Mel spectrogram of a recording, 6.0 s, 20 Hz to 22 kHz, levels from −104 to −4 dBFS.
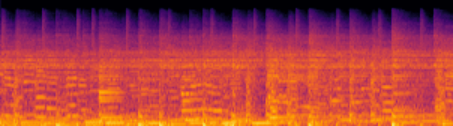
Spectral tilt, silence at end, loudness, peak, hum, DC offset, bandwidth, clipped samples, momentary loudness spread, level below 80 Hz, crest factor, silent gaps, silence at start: -6 dB/octave; 0 s; -22 LUFS; -4 dBFS; none; 0.1%; 11.5 kHz; under 0.1%; 5 LU; -28 dBFS; 18 dB; none; 0 s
